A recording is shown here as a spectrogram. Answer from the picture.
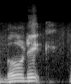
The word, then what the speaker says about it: Bulduc: B-U-L-D-U-C, Bulduc.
